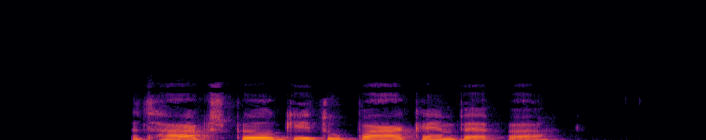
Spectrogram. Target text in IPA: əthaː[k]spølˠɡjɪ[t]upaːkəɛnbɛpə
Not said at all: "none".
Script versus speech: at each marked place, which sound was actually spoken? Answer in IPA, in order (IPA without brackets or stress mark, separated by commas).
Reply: k, t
